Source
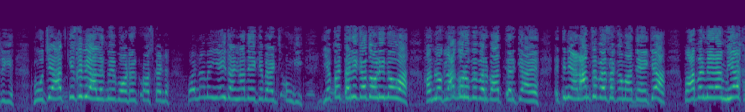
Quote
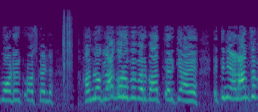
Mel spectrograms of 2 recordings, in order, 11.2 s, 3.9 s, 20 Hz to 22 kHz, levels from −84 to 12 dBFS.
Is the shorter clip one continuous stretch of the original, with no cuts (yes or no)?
no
